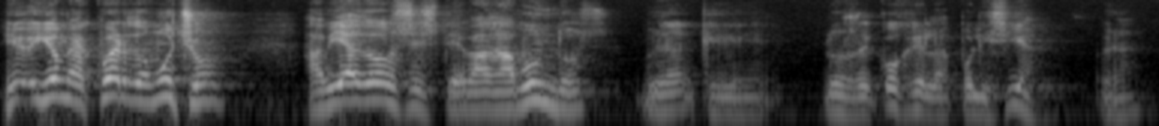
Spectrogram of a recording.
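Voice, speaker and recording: A man's voice: a little high, moderate pace, gravelly, fairly bright tone. A middle-aged man preaching animatedly to a men's conference, full of stories and rhetorical questions. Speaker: pastor.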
